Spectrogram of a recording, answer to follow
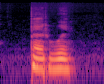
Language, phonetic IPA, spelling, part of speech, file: Polish, [ˈpɛrwɨ], perły, noun, LL-Q809 (pol)-perły.wav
